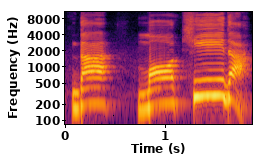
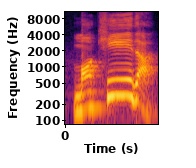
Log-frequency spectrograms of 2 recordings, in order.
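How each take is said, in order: First: दा added slowly onto मौखीदा, each syllable drawn out; slow syllable build-up. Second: Said in the usual way. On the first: Shown as a demonstration. Teacher to students, slowly joining दा onto मौखीदा. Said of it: "द plus आ क्या हो गया". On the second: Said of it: "क्या?".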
